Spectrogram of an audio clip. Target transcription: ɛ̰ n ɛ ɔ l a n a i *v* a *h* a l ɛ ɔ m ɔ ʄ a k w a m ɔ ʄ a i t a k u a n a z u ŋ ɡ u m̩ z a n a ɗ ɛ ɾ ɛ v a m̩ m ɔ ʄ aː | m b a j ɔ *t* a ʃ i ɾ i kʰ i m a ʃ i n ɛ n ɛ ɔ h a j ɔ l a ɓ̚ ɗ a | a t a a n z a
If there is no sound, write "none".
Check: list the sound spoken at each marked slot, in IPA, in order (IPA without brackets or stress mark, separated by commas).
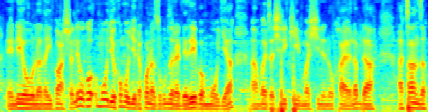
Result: v, ʃ, t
